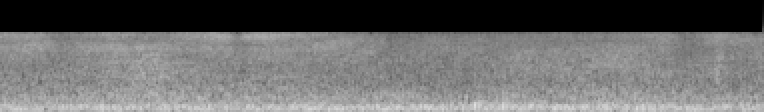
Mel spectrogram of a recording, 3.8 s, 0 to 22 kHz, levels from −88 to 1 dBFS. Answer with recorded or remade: recorded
